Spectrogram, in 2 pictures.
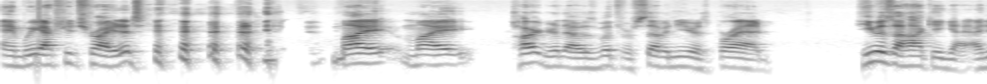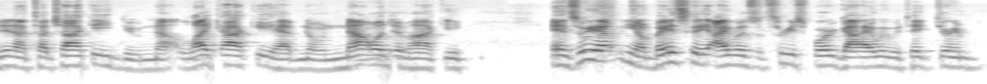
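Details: Adult man with a lifelong stutter, still present at times; word repetitions such as "I I I"; stuttering.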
